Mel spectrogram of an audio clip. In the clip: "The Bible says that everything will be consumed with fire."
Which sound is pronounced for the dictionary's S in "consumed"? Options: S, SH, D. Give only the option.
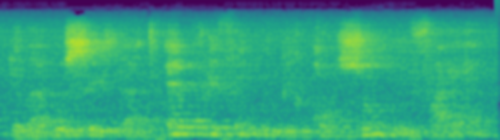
S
